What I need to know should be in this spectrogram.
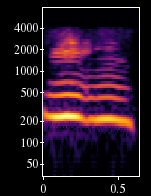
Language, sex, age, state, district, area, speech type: Assamese, female, 60+, Assam, Dibrugarh, rural, conversation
